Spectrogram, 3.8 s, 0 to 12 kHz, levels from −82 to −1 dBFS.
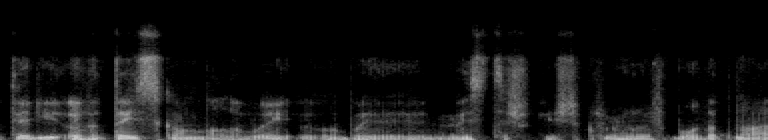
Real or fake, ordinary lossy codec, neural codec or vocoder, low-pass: fake; Opus, 24 kbps; codec, 16 kHz, 1.1 kbps, Voila-Tokenizer; 7.2 kHz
